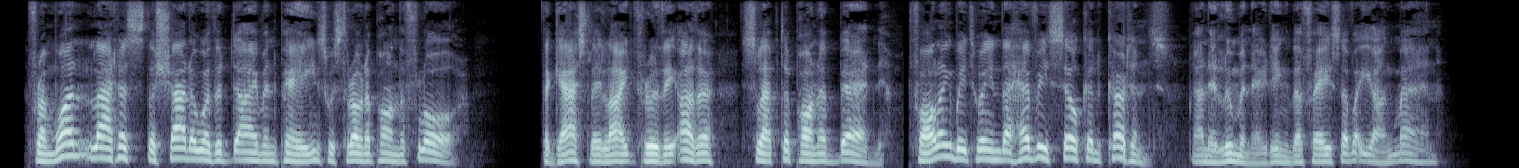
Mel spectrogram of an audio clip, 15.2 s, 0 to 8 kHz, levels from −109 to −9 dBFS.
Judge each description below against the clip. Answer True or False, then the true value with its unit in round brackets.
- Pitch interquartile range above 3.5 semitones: True (4.8 semitones)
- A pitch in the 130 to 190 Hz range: True (140 Hz)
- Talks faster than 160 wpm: False (150 wpm)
